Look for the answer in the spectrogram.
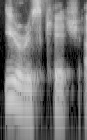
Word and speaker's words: IRRISketch: So let's start with the proper pronunciation. It's IRRISketch. I think that it's not properly transposed to English.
